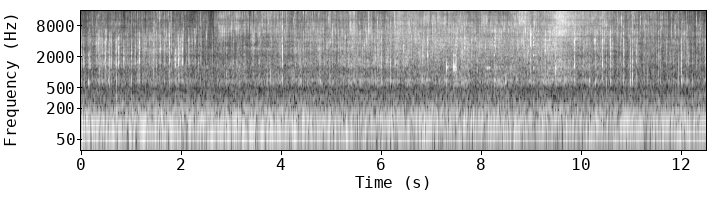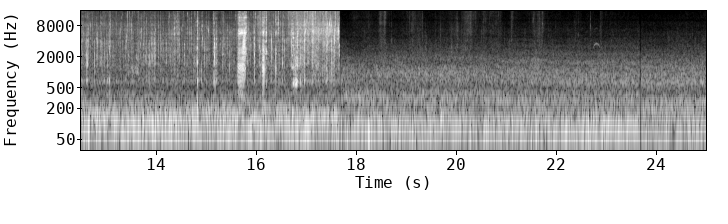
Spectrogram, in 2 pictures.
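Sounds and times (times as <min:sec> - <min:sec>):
food sizzling in hot oil: 0:00.0 - 0:17.7
metal utensils clicking and scraping: 0:06.3 - 0:11.1, 0:15.0 - 0:17.7.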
